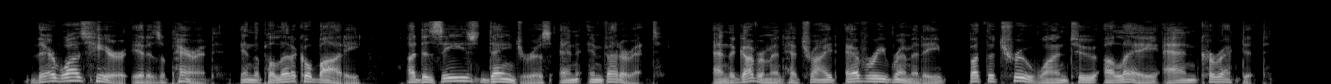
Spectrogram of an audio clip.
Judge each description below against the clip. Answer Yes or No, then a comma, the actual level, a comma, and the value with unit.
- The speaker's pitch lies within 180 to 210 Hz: No, low, 105 Hz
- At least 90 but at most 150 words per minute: Yes, average, 140 wpm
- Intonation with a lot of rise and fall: Yes, wide, 6.3 semitones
